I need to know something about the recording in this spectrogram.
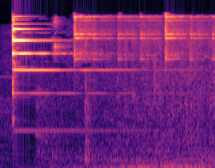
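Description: A single bright elevator chime: one ding at the start that rings for about half a second and fades. Soundtrack music with jingling percussion then comes in and builds.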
